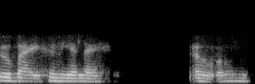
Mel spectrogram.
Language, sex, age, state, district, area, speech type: Bodo, male, 30-45, Assam, Chirang, rural, conversation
